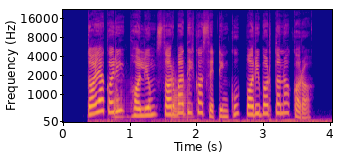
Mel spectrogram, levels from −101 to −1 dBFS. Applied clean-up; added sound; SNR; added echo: neural mask model DeepFilterNet 3.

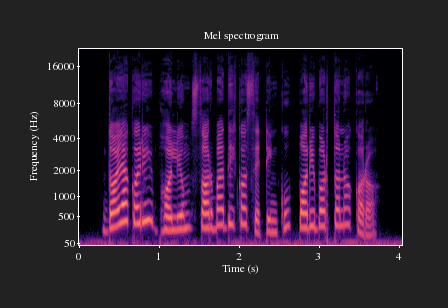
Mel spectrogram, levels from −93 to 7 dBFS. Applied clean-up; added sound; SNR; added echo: neural mask model Resemble Enhance denoiser.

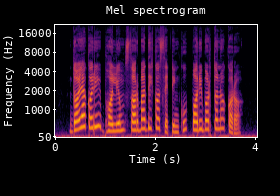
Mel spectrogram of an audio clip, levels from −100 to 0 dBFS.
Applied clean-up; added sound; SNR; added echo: none; none; none; none.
